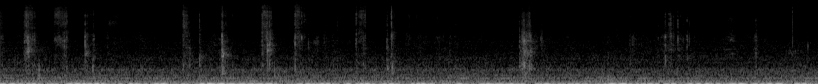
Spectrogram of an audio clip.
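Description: Tarot cards are shuffled by hand before one is drawn, making repeated close riffles and soft slaps in an uneven but continuous rhythm over a steady low background hum.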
